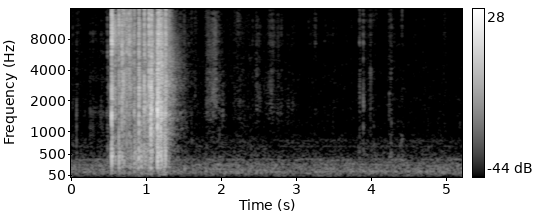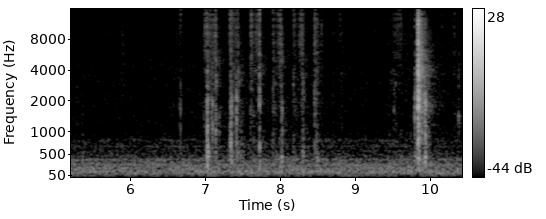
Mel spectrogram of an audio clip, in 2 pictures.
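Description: A deck of cards is riffled in one quick, crisp burst near the start, followed by quiet handling with a few soft taps and clicks later on.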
